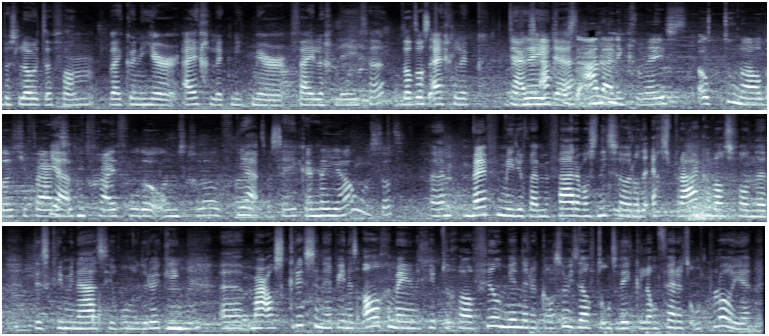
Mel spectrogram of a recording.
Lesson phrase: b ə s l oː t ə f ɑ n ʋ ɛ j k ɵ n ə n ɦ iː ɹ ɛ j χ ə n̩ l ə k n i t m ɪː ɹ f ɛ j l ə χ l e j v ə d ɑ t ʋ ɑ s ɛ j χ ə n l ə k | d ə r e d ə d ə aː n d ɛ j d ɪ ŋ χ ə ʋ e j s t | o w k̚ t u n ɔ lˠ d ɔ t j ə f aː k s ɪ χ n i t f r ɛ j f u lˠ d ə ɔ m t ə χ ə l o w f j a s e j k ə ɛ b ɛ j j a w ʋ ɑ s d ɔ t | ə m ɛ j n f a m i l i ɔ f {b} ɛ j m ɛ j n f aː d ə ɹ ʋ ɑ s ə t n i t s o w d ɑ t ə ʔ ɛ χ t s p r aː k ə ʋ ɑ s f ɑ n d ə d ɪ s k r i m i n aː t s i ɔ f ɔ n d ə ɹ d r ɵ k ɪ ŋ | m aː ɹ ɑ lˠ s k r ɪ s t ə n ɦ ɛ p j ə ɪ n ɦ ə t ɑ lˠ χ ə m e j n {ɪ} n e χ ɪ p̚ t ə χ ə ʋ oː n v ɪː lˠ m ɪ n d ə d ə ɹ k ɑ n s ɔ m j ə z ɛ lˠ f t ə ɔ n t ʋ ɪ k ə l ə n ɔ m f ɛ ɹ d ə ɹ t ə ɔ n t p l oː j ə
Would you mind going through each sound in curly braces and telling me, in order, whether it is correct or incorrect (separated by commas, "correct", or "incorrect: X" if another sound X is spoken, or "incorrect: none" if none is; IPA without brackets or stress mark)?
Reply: correct, correct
